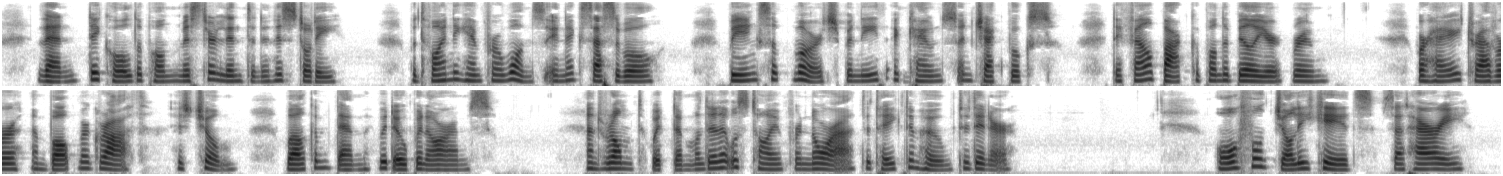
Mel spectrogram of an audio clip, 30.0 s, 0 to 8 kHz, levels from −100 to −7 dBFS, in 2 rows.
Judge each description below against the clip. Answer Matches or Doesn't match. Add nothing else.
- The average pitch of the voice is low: Doesn't match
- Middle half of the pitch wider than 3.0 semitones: Doesn't match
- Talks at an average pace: Doesn't match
